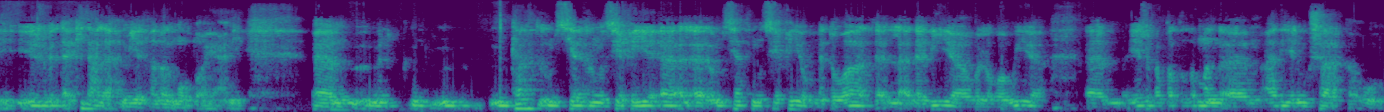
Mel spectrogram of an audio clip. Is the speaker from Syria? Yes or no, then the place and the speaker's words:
yes; Syria; now in Germany; نحن بنعيش بدولة ديمقراطية مثل ألمانيا، بنعيش فيها منذ أكثر من عقد تقريبا، نحن كسوريين بالأخص.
